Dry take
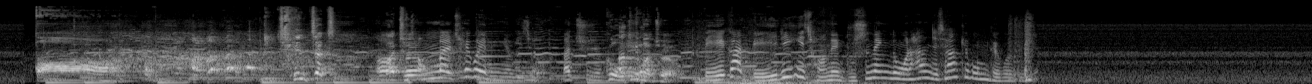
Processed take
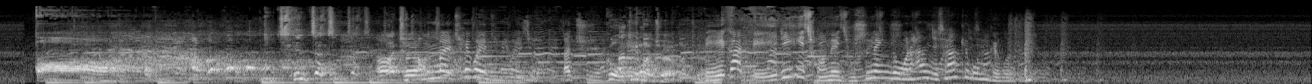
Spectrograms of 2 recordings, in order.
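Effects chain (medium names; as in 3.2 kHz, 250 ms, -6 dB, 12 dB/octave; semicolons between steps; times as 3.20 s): 1.97–3.41 s: time-frequency box 1.2–3.8 kHz -13 dB; 7.21–8.14 s: RIAA curve recording; feedback delay 358 ms, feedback 40%, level -12.5 dB; loudness maximiser +9 dB; trim -1 dB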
